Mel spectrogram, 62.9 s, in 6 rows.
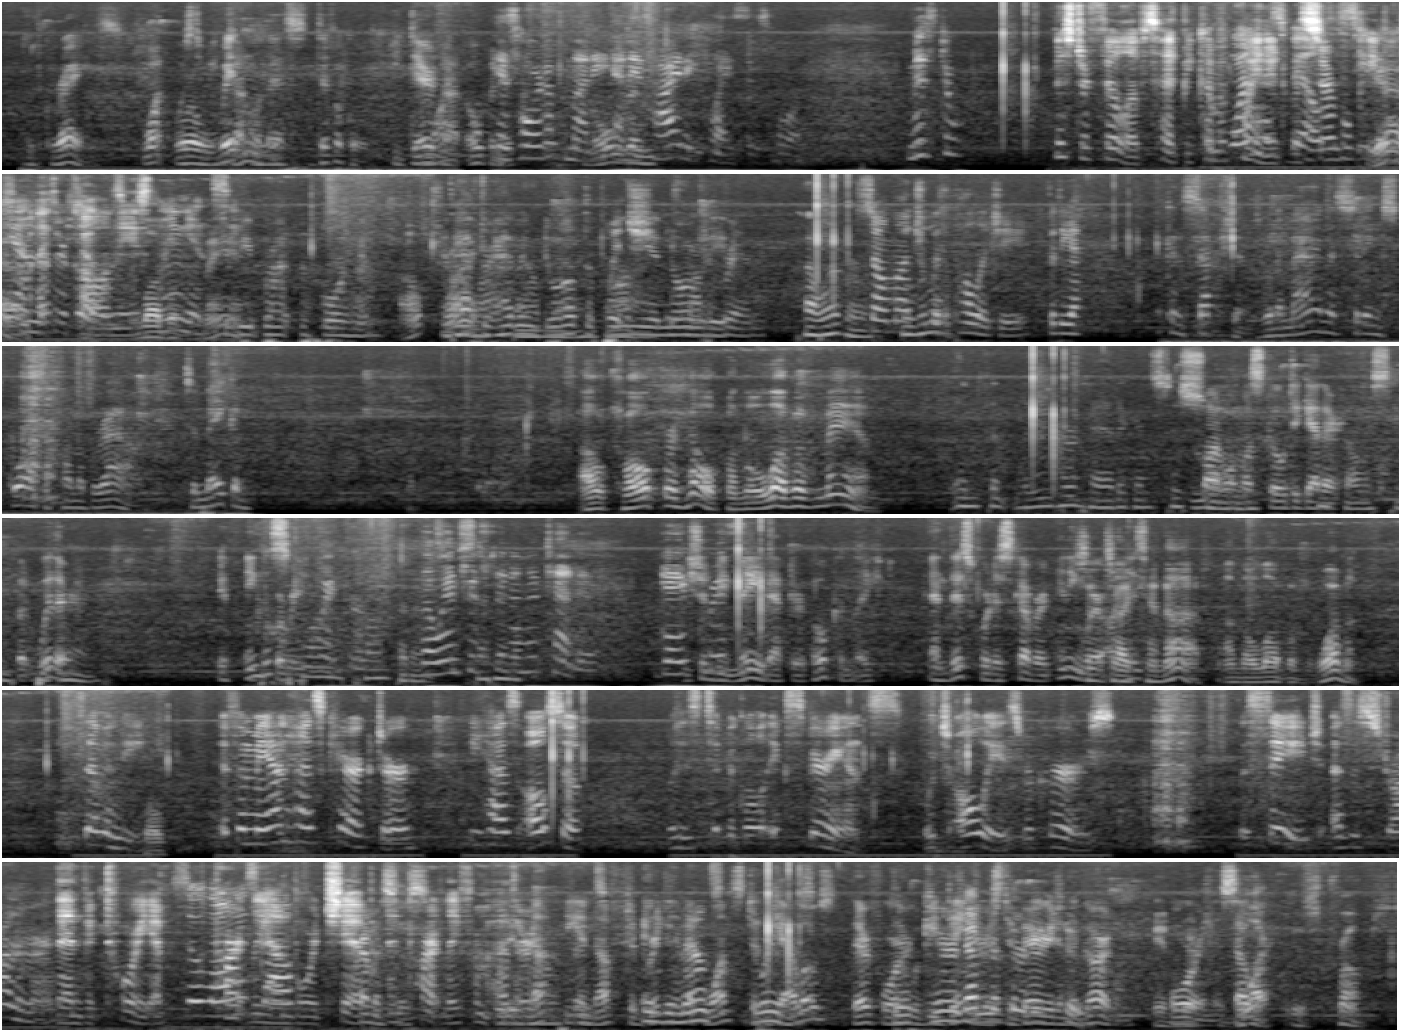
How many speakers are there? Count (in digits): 9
